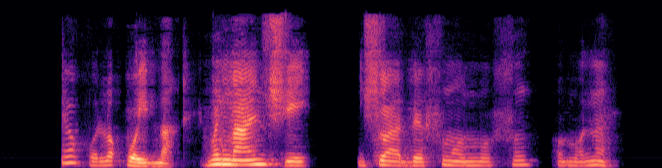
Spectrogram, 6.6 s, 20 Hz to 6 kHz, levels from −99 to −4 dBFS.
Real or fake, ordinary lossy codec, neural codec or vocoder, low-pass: fake; AAC, 24 kbps; codec, 16 kHz, 1 kbps, FunCodec, trained on Chinese and English, 50 frames a second; 5.4 kHz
